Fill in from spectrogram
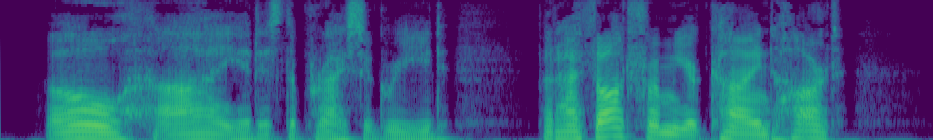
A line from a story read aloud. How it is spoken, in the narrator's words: the man answered, sighing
